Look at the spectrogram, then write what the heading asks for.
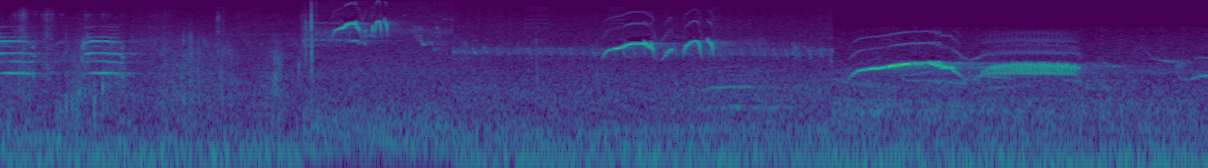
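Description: Bird calls played back slowed down and lowered in pitch. First come two short harsh calls from a jay, then several groups of arching whistled notes. Near the end, a small flycatcher gives a long rising-and-falling note followed by a buzzy note.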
